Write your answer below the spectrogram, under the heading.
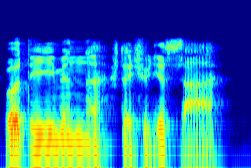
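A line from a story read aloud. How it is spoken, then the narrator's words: Sighing. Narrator (Russian): вздохнул Арсантен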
